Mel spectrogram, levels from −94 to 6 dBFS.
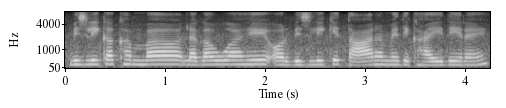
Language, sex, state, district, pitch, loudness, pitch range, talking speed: Hindi, male, Madhya Pradesh, Bhopal, 210 Hz, -14 LUFS, 200-220 Hz, 195 wpm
